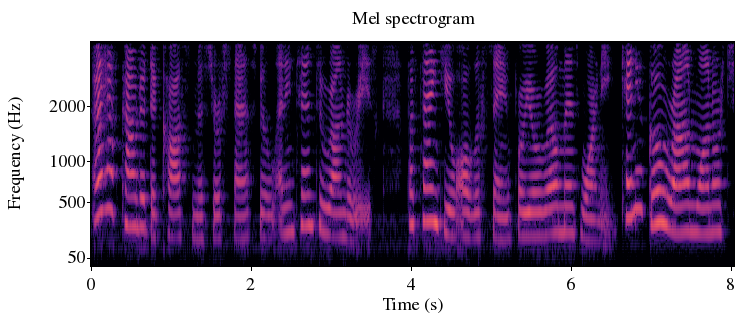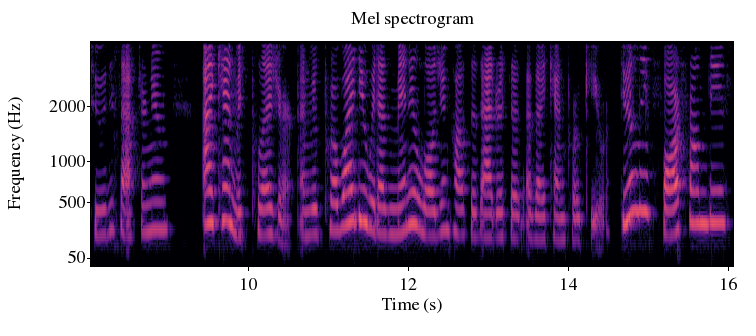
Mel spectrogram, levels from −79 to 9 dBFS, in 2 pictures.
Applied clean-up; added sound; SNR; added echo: none; none; none; none.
